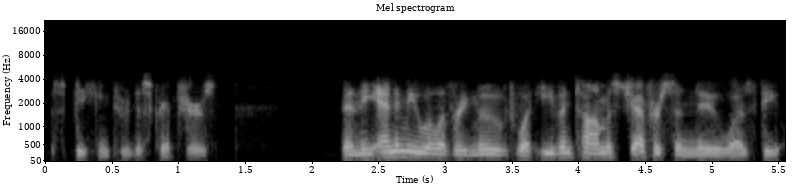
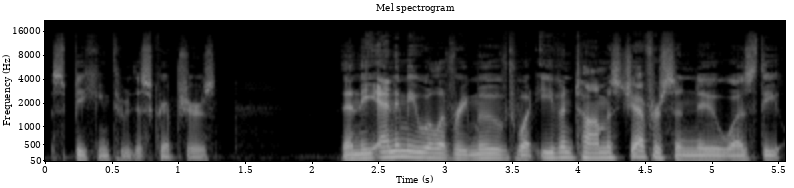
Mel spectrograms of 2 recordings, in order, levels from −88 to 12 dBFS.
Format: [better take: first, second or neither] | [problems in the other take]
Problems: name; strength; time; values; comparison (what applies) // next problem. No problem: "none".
second | phone-call audio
